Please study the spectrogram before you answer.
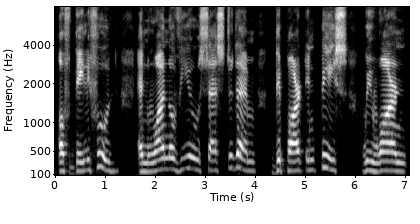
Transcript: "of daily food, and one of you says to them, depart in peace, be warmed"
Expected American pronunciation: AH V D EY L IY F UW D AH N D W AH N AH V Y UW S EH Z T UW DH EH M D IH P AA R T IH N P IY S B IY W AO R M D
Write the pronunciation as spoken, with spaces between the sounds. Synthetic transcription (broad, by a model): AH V D EY L IY F UW D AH N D W AH N AH V Y UW S EH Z T UW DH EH M D IH P AA R T IH N P IY S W IY W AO R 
